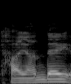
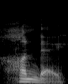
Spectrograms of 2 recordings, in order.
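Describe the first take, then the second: First: The word is said just as it is spelled. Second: The word is said differently from its spelling. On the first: The speaker calls it wrong. "even though it looks like Hyundai" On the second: The speaker calls it right. "it's actually pronounced Hyundai"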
